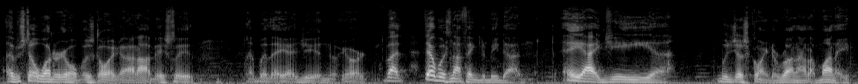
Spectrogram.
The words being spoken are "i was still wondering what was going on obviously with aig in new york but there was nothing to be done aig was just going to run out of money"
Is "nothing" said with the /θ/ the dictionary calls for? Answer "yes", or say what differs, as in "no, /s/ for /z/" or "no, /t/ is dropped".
yes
